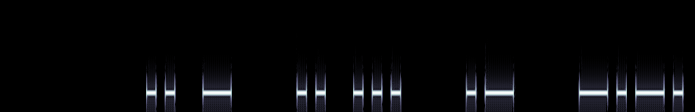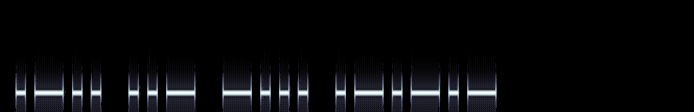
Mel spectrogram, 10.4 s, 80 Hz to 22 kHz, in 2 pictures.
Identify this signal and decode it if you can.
Morse code, heard as a keyed tone, about 17 wpm, 700 Hz. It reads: IT IS A CLUB.
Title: Sentences from Top 1200 Words 17wpm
